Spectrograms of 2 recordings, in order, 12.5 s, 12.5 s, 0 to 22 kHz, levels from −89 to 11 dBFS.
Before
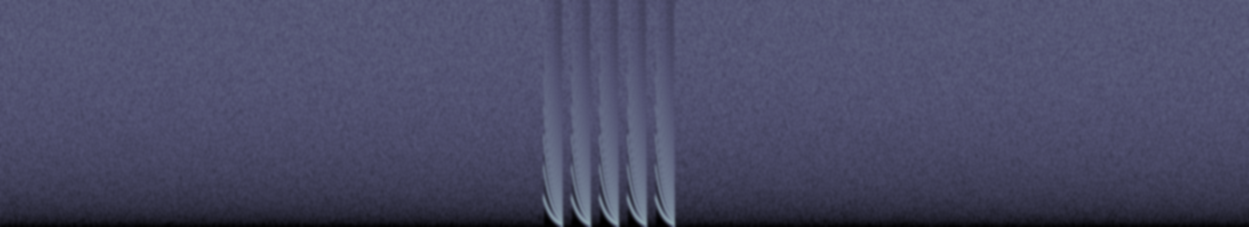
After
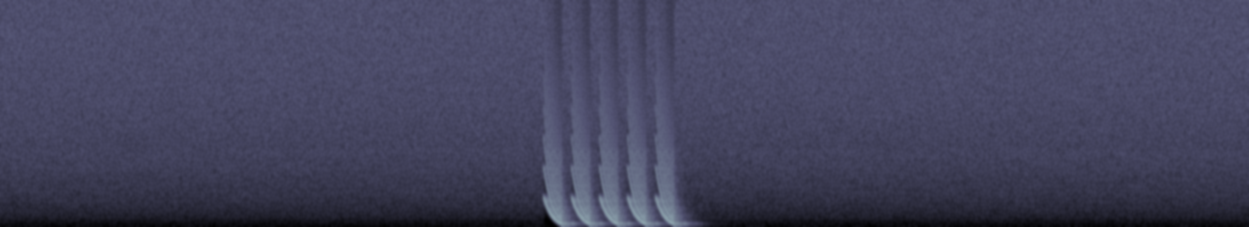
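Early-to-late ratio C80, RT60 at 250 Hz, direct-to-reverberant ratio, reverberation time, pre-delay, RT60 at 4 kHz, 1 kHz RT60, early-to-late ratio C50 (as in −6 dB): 18.0 dB, 0.50 s, 6.0 dB, 0.45 s, 3 ms, 0.40 s, 0.45 s, 13.5 dB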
